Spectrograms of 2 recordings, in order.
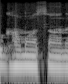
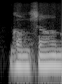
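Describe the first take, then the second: First: घमासान in three beats, gha-maa-saan; correct form घमासान. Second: घमसान in two beats, gham-saan; uncorrected form घमसान. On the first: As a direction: say घमासान with long aa after m. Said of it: "ऐसे शुद्ध रूप से". (घमासान, 'मा' को लंबा बोलकर) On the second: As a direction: say घमसान with no vowel after m. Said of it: "को घमासान ऐसे शुद्ध रूप". (घमसान, 'म' पर मात्रा के बिना) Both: Shown as a demonstration.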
